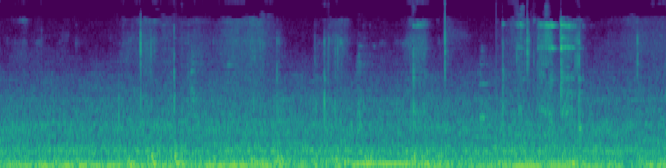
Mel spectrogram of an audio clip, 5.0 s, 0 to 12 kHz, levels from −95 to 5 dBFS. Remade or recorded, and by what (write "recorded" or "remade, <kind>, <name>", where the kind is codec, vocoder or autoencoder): recorded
